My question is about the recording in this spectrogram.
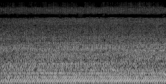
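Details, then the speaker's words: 1997-2001 Honda CR-V B20 after valve cover gasket, spark plugs, cleaned terminals and ground wires: steady even idle hum, no booms, misses or ticking; normal idle. "Start it up. Yeah, front started up now."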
